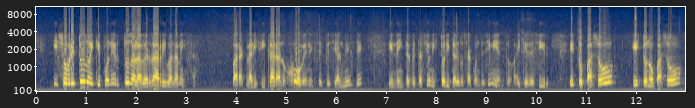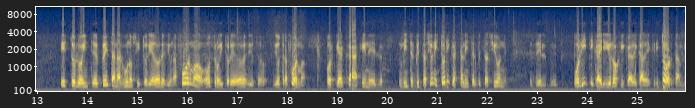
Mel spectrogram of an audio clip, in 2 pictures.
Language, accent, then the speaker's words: Spanish; La Rioja, Argentina; moved away; yo soy un riojano que vivo hace más de 35 años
